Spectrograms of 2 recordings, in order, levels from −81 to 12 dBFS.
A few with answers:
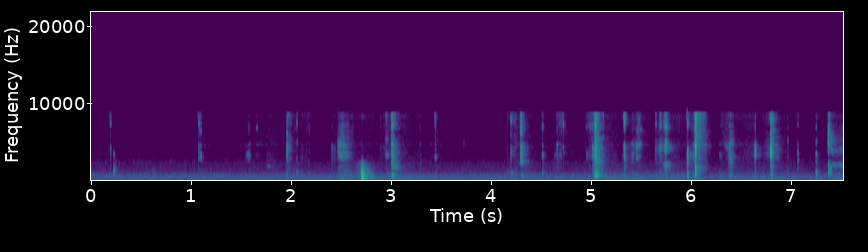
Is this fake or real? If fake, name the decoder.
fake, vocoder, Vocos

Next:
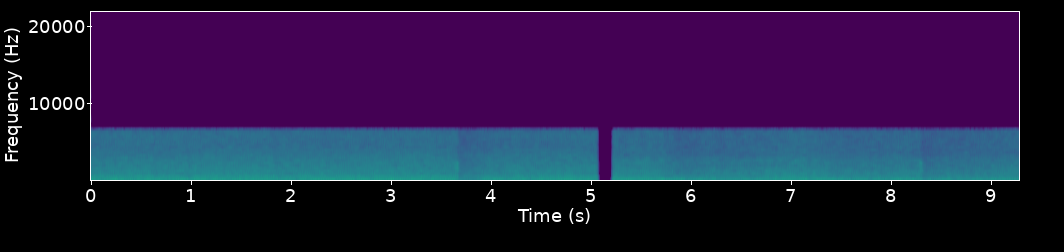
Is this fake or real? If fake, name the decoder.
fake, vocoder, Vocos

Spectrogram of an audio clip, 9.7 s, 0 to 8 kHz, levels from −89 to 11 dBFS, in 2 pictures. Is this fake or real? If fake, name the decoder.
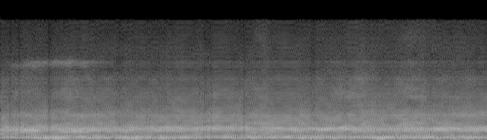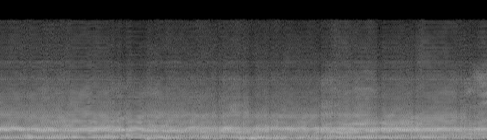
fake, vocoder, Vocos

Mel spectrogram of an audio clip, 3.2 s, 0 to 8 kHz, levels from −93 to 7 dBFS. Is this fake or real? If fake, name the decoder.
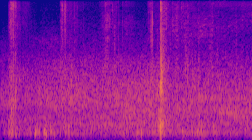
real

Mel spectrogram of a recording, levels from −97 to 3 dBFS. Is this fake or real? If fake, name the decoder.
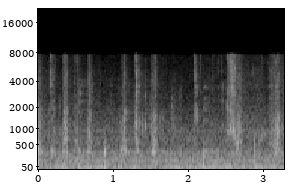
real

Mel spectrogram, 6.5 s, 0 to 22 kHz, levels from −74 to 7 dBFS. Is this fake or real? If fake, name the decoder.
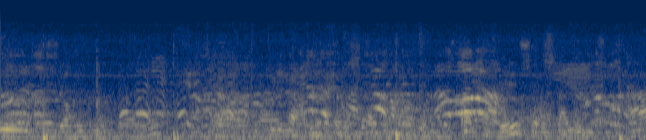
real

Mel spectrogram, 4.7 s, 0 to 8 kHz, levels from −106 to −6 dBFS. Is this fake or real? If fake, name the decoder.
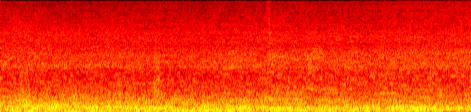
real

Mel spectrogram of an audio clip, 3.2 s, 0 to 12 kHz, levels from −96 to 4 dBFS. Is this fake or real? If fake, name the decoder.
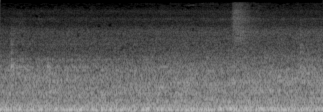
real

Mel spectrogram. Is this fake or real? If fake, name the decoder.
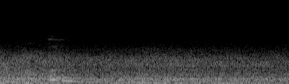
real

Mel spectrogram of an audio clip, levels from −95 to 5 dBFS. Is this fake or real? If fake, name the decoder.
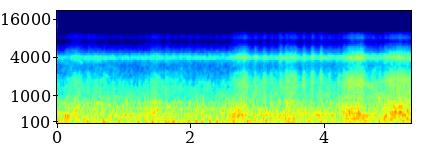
fake, vocoder, Vocos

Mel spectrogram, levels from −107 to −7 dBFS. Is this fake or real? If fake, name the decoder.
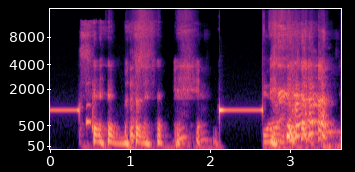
real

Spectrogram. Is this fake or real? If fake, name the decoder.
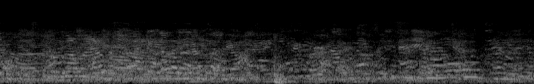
real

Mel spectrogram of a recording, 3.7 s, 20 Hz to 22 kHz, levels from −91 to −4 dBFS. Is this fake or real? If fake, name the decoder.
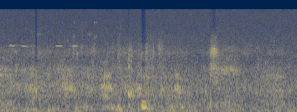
real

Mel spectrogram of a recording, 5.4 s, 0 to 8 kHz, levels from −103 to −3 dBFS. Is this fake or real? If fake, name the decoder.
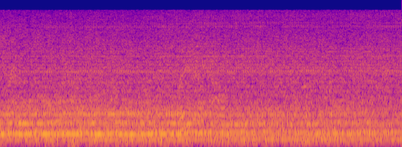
real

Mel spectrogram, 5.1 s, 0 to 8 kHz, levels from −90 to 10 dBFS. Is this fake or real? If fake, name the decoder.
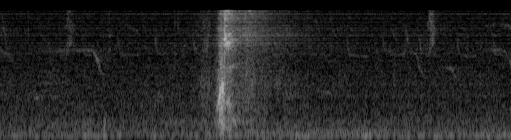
fake, vocoder, Vocos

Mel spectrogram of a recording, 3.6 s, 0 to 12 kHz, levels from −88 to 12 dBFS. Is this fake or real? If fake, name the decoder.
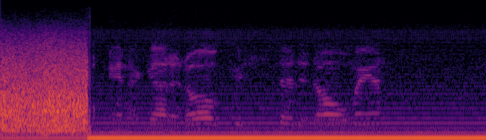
real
